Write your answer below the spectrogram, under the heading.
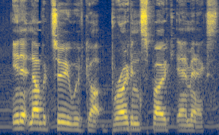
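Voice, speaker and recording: Over background music, a man talks at a medium pitch, his pitch varying in an ordinary way. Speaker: gaming video creator. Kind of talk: casual gaming commentary.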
